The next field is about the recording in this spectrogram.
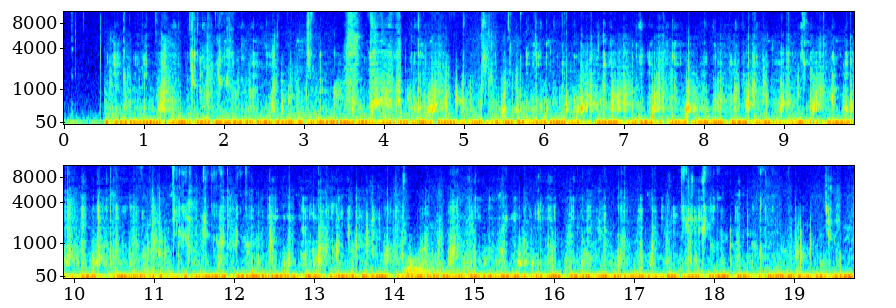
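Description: Loud, crisp crunching as crunchy food is bitten and chewed, with dense irregular bursts of crackle repeating steadily throughout, no voices over it.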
